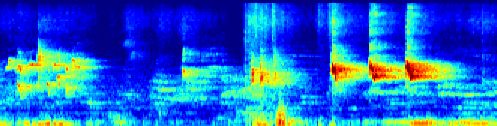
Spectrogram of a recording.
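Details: Local Javanese sooty-headed bulbul with a clear, loud, deep voice: soft warbled notes at first, then three strong harsh bursts in quick succession, each trailing downward.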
